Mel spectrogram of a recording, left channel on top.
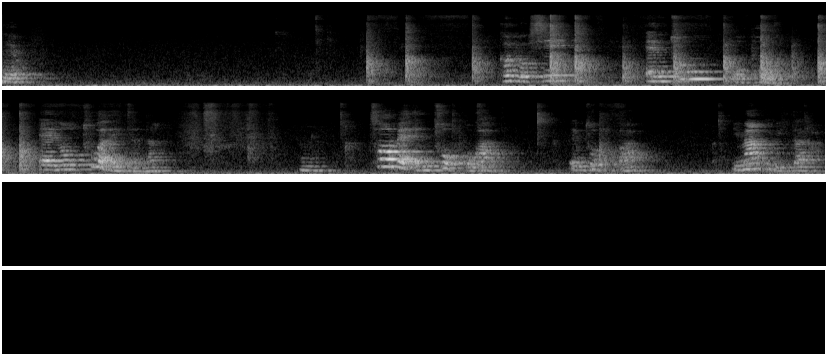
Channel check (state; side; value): silent; right; digital silence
